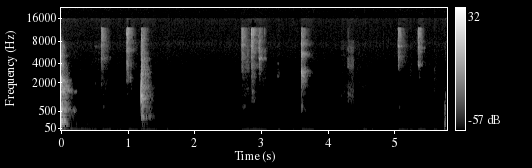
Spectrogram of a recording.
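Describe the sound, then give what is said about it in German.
Sparse, irregular key clicks tapped out on a keyboard, with a couple of louder thumps among quieter taps and long pauses between them, with no talking. “Ja, da müssen wir jetzt mal kurz tippen.”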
